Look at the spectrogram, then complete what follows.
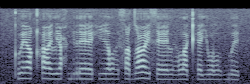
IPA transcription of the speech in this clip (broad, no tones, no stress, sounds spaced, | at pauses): kʷʼ ɛː qʰ ɛː l ɪː ħ ɡ r ɛː x iː lˠ ɛ̤ s i dˤ ɪː s ɛː l ɛ̤ lˠ ɛ kʰ ɛ j u lˠ ṳ ɡʷ ɪ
